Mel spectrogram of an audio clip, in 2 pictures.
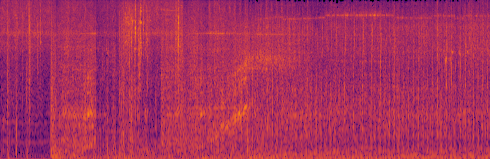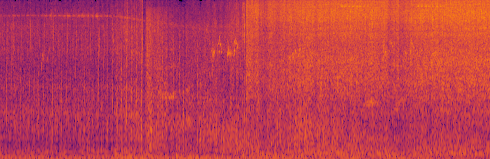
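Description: A helicopter's rotor thumps steadily and loudly.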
